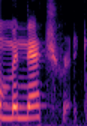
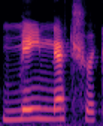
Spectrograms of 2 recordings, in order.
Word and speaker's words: Manectric: top of my head oh manectric it's main metric apparently but it's so like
